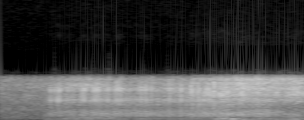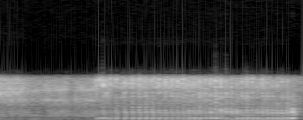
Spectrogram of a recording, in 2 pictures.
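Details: Four sleeping bulldogs: rough, rattling snores overlap, ending in a rapid fluttering snore: snoring.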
